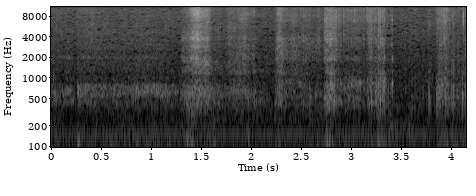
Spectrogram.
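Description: Fingertips with short nails sweep and rub across the large, flat, hollow surface of a brown corrugated cardboard box. The result is a quiet, low, rumbling friction with soft, airy swishes that brighten briefly on the firmer strokes.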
